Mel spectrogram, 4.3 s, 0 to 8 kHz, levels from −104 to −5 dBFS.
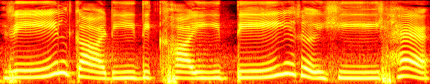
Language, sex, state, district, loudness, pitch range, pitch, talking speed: Hindi, female, Punjab, Fazilka, -13 LUFS, 215-260 Hz, 225 Hz, 85 wpm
